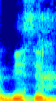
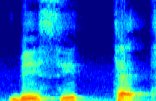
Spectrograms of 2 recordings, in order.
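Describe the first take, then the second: First: Visited cut to two syllables, "visi-t", no vowel in the ending; wrong -ed demo. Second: Visited drawn out slowly, "vi-si-tet"; -ed as full syllable. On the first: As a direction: say "visit" with a bare final T for -ed. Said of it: "entonces no, no voy a decir". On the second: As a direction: slowly separate the syllables of "visited", sounding the last. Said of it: "Sino visited". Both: Shown as a demonstration.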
